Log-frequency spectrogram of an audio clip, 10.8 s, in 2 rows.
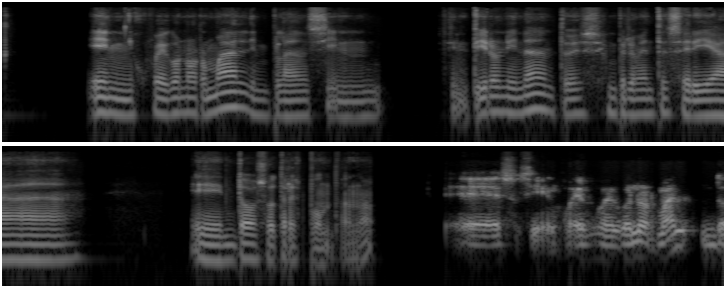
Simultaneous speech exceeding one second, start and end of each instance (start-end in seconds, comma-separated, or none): none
